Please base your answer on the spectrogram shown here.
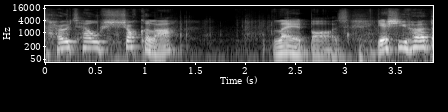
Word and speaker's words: Hotel Chocolat: Item numero uno is the MyProtein X Hotel Chocolat layered bars. Yes, you heard that right. Hotel chocolate, hotel chocolat, if you pronounce it properly, as in hot chocolate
